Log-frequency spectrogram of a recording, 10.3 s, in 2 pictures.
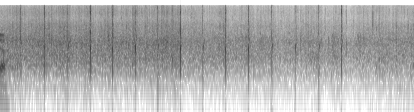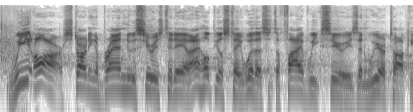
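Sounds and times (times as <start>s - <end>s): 
speech: 0.0s - 0.2s, 5.3s - 10.3s
audience applause: 0.0s - 5.5s.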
